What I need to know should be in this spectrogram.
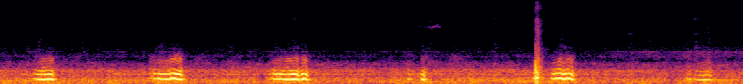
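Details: Sleeping cat snoring: soft buzzing snores repeating about every two seconds, with a faint thump in between.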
